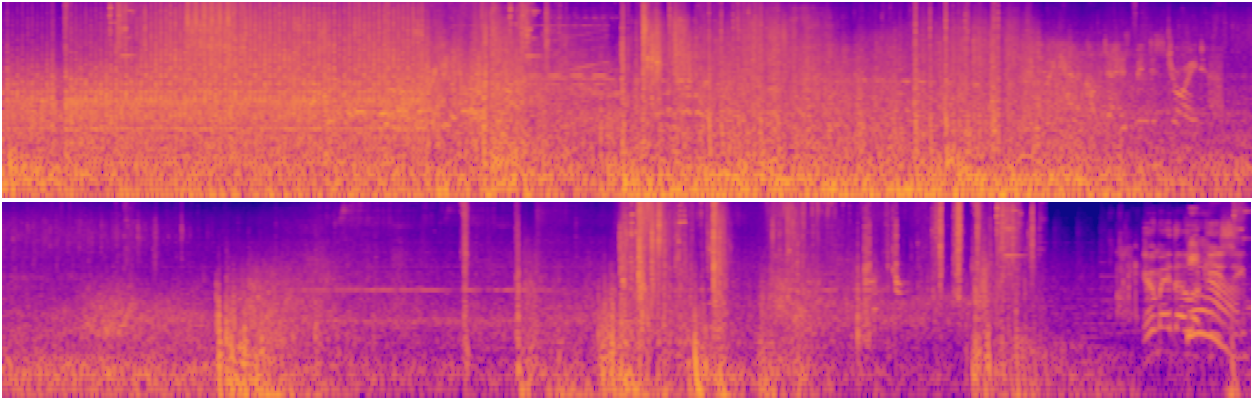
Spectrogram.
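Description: Video game gunfire with shotguns fires in dense, loud bursts layered with explosions and booms, then thins into scattered shots as players talk over the action.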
